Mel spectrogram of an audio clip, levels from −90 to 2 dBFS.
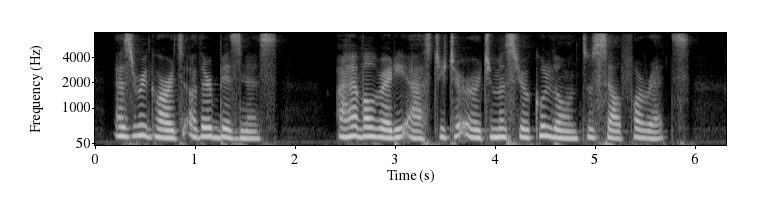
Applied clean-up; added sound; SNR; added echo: none; none; none; none.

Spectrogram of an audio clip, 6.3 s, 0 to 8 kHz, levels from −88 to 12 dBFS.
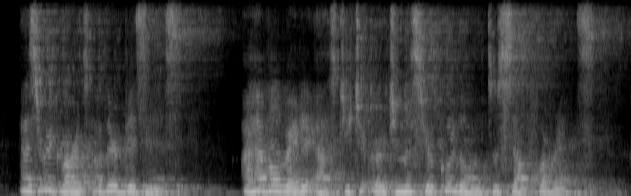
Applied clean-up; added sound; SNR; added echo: neural separator model SepFormer DNS4.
